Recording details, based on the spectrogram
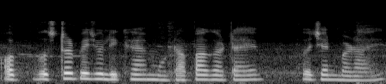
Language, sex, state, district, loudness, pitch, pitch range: Hindi, female, Haryana, Jhajjar, -19 LUFS, 225 Hz, 215-235 Hz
